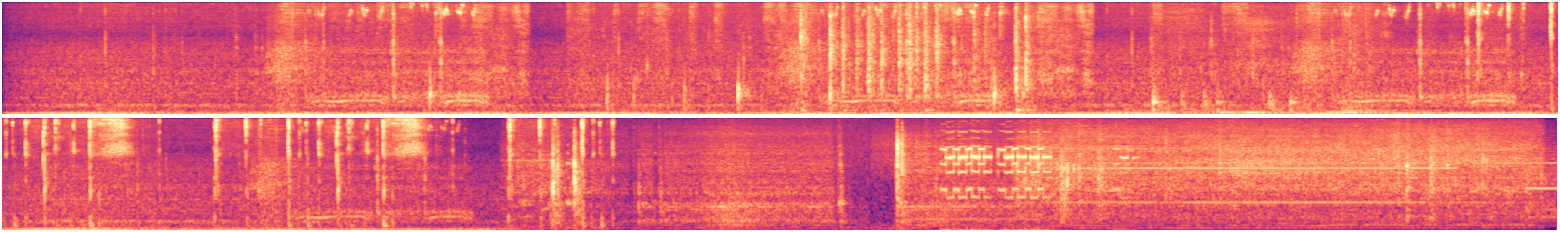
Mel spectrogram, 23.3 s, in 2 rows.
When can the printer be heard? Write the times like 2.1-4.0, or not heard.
0.0-23.2.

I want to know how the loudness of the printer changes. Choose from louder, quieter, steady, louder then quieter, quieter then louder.
steady.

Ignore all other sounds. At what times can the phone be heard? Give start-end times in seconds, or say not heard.
18.7-20.2.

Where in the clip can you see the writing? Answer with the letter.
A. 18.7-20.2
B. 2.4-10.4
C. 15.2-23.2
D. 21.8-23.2
B.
